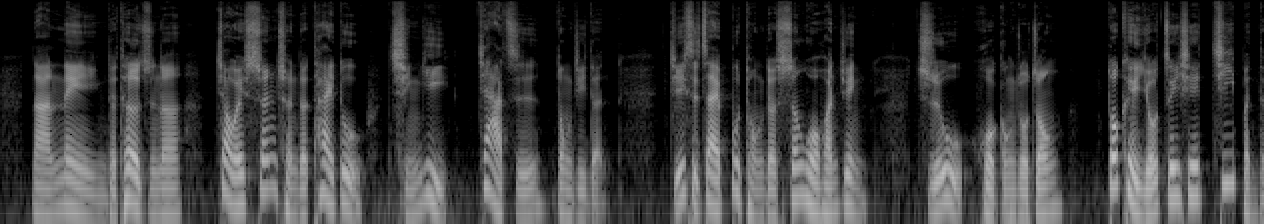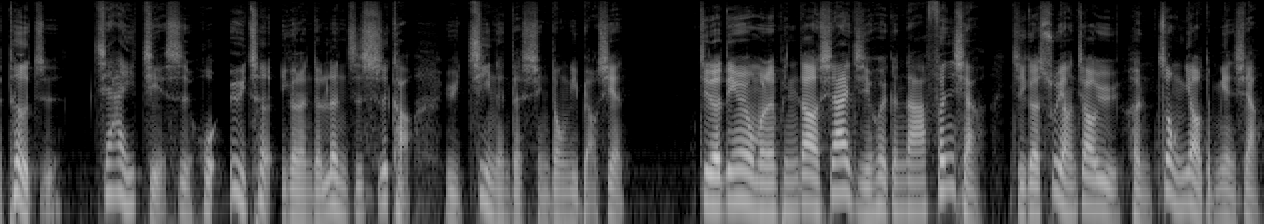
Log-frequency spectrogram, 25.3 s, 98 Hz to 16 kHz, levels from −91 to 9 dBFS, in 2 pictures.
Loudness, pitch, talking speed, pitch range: -29 LUFS, 120 Hz, 240 characters per minute, 105-150 Hz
